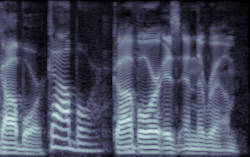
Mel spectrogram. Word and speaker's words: Gabor: saying his name right it's hard G gor Gabor gor is in the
